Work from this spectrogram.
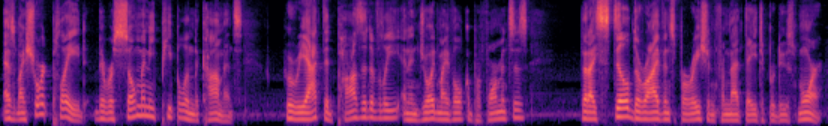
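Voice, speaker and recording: A middle-aged man with an articulate, measured delivery, giving prepared interview answers into a close cardioid mic. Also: lowish voice, a bit bright. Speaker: interview guest, amateur voice actor. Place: home office. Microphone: cardioid dynamic mic with pop filter, on a stand.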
